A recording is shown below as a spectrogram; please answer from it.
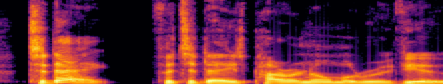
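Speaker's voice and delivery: television broadcast presenter voice. Opening a paranormal movie review, the host redoes the intro in a BBC presenter voice. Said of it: "That's more B B C".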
